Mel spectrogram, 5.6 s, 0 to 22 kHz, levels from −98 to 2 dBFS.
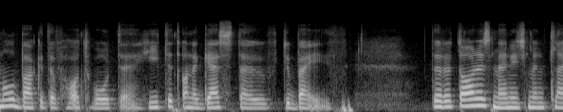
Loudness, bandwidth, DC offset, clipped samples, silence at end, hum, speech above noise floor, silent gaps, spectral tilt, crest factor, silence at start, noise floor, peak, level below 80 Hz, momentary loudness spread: -28 LUFS; 9.2 kHz; under 0.1%; under 0.1%; 0 s; none; 30 dB; none; -7 dB/octave; 16 dB; 0 s; -57 dBFS; -12 dBFS; -52 dBFS; 11 LU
